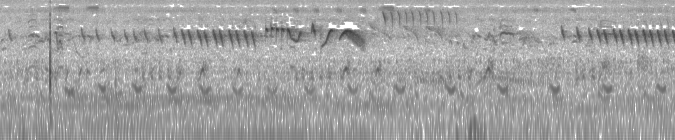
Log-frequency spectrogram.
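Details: Chestnut munia (Lonchura atricapilla) calls: thin, high chirps and rapid trilled twitters from small finches, repeated in bursts, over a busy background of other birds' soft chirps.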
